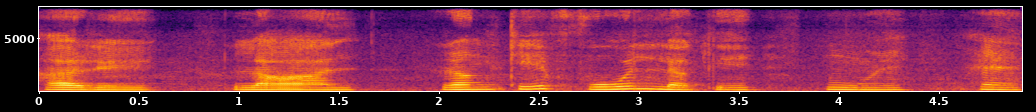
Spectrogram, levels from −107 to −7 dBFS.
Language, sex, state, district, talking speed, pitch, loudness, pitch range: Hindi, female, Madhya Pradesh, Dhar, 95 wpm, 205 Hz, -19 LUFS, 190-220 Hz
